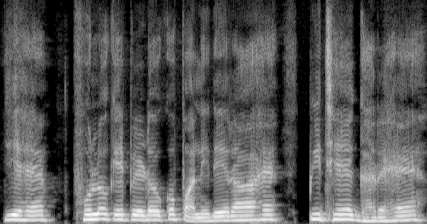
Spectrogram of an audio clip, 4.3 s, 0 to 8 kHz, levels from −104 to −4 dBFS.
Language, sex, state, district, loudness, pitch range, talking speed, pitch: Hindi, male, Uttar Pradesh, Saharanpur, -14 LUFS, 150-170 Hz, 180 wpm, 160 Hz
